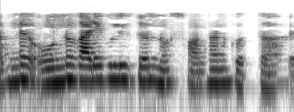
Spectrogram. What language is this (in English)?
Bangla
